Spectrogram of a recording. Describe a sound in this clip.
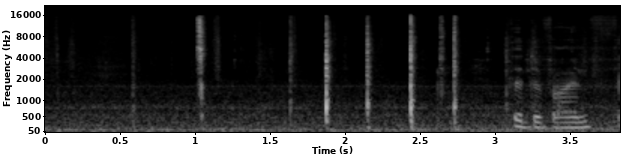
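Small objects tap and click in a hand.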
